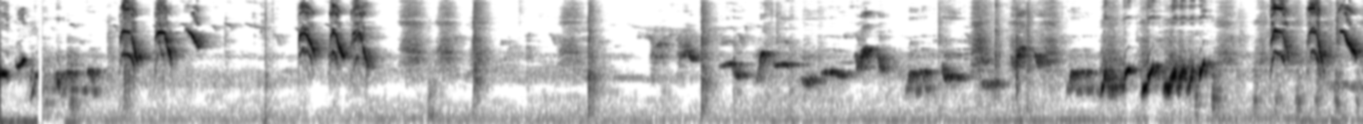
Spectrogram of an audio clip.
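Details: White-rumped shama in full, constant song, groomed for competition: long run of rich, varied phrases with fast rising and falling whistles, loud bursts separated by brief pauses.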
